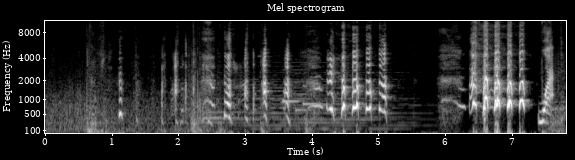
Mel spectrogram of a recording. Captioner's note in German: Teuflisches Lachen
